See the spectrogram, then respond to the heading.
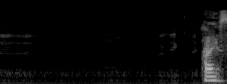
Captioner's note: speaking French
